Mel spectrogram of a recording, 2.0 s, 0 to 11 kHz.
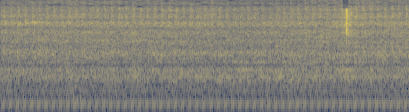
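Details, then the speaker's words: Kawasaki 9hp single-cylinder engine after replacing a cracked (new) spark plug, carburettor gaskets redone: steady even beat at constant speed, no misses or knocks; idles, accelerates and starts on choke, running normally. "C'est le top, il fonctionne. Il tient le ralenti, il accélère, il démarre au starter. Il est nickel."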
